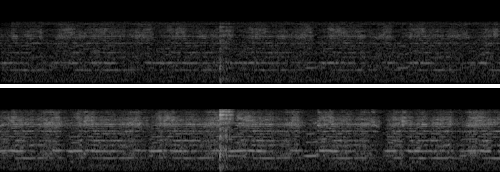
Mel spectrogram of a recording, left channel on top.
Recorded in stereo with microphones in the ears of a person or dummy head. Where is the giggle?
I don't hear a giggle.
